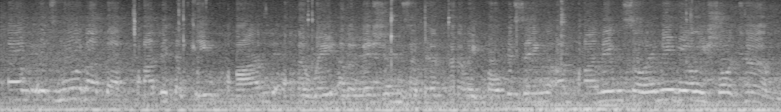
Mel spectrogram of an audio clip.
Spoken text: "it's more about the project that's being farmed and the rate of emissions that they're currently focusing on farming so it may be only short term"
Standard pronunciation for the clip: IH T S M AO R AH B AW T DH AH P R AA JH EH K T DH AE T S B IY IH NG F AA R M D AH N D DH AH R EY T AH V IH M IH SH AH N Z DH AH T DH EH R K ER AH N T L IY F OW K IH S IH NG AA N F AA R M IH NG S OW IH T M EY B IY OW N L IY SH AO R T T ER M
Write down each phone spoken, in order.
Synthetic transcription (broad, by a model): IH T S M AO R AH B AW T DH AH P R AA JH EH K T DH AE T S B IY IH NG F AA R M D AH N DH AH W EY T AH V IH M IH SH AH N Z DH AH T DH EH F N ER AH T L IY F OW K IH S IH NG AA N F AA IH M IH NG S OW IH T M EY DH IY OW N L IY SH AO R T T ER M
